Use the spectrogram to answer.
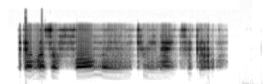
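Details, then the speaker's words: Spoken sentence "it was a full moon three nights ago" processed to sound thin, buzzy and robotic: simulation of speech as heard by a patient through a cochlear implant, played after the unprocessed input. "we then turn to speech here's what speech sounds like through the implant again first the input to the implant and then it's match it was a full moon three nights ago"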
